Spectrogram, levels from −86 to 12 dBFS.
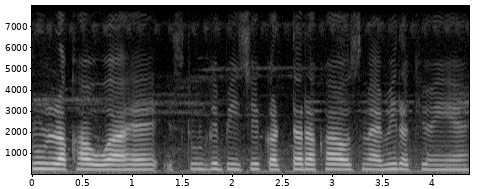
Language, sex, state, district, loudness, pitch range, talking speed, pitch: Hindi, female, Chhattisgarh, Bastar, -19 LUFS, 235-250 Hz, 205 wpm, 240 Hz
